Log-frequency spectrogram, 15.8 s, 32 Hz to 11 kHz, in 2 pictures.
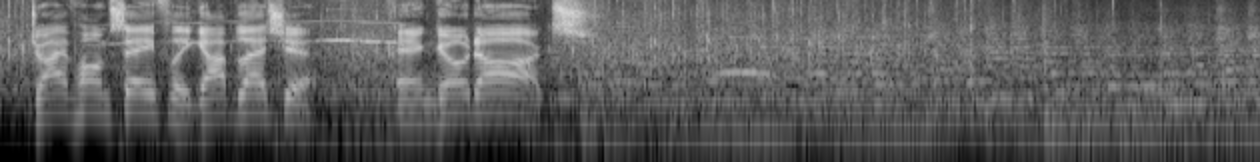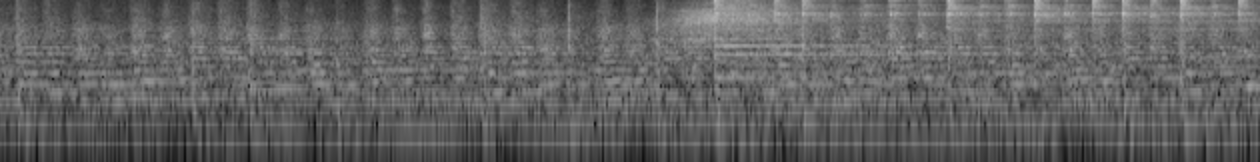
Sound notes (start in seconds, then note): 3.9 audience applauding; 3.9 stately music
